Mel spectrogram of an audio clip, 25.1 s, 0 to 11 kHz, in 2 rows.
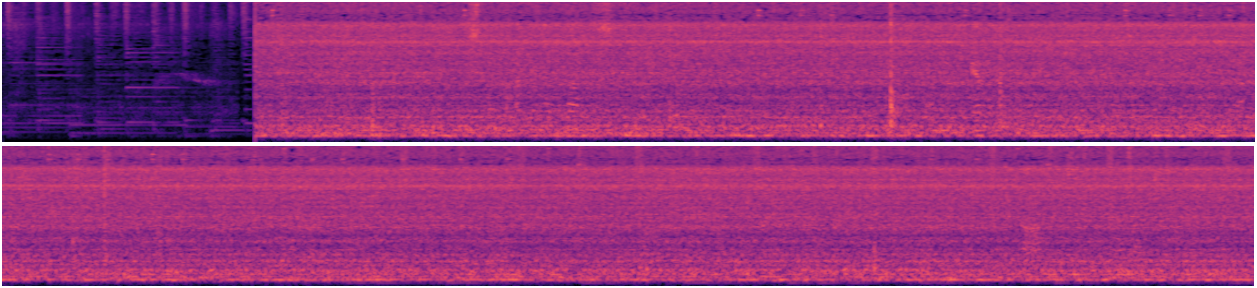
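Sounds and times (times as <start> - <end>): extractor fan droning: 2.5 - 25.0.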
